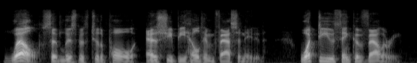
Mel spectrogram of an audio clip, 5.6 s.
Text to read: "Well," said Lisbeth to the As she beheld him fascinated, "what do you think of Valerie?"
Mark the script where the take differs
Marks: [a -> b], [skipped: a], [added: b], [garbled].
"Well," said Lisbeth to the [added: Pole] As she beheld him fascinated, "what do you think of Valerie?"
